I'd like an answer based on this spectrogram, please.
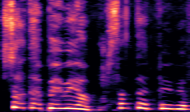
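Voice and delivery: very high, shrill, angry shouted yell. Mocking people who yell about a crying kid, imitating someone yelling. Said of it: "then yell about it like".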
